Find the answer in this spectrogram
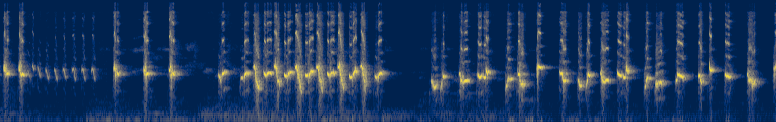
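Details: Sooty-headed bulbul in fighting song of the long rapid 'ropel panjang' style: an opening run of quick identical notes, then dense bursts of loud, sharp, whistled chirps, followed by spaced emphatic notes repeated several times a second.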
